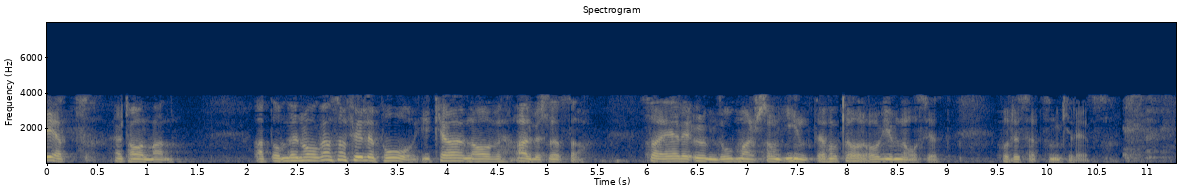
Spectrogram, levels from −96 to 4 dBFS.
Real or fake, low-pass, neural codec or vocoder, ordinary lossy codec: fake; 7.2 kHz; codec, 16 kHz, 16 kbps, FunCodec, trained on Chinese and English, 50 frames a second; AAC, 16 kbps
